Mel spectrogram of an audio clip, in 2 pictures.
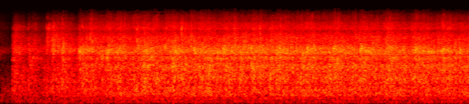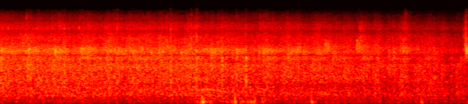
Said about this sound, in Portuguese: Eu acho que vocês já sabem a minha ideia sobre esse negócio de bater palma, né? O pessoal bate palma, a turma por aí diz assim, é para Jesus. Aí eu digo assim, não, é para mim mesmo, porque Jesus está com a autoestima resolvida.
